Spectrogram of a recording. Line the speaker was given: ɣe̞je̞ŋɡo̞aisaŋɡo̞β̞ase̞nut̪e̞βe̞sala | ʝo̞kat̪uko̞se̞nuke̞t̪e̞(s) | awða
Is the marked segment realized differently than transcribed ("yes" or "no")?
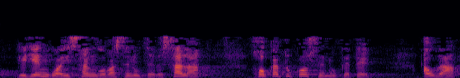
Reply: yes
